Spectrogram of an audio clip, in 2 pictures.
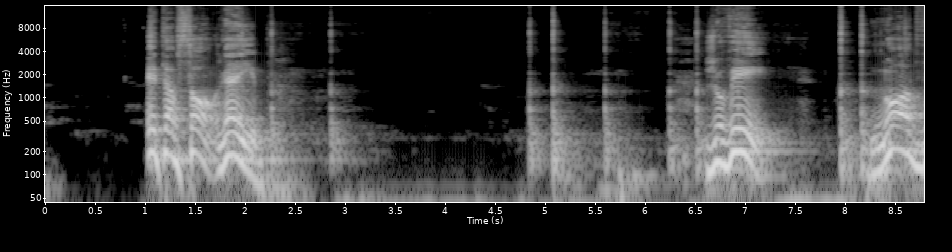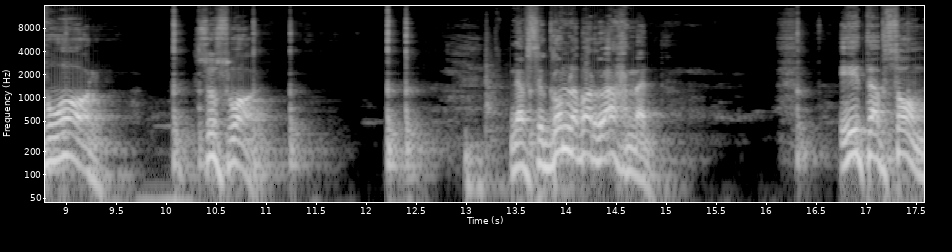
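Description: A man speaks calmly and clearly, as if teaching, close to a microphone.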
